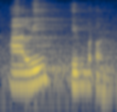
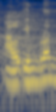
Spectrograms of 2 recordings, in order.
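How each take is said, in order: First: The first word is said as two-syllable 'Ali'. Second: The first word is said as short 'Al'. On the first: The speaker calls it right. "Jadi Ali ya" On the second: The speaker calls it wrong. "bukan Al Imran Bu ya"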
